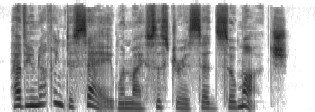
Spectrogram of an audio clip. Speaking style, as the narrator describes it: I interposed sharply

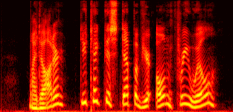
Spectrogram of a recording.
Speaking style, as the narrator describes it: asked the minister in a trembling voice

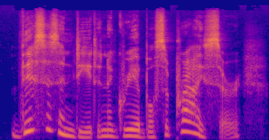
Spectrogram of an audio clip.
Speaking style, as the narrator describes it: said the manager, cheerfully

